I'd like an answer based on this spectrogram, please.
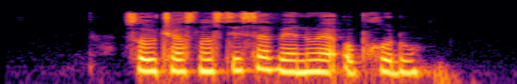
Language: Czech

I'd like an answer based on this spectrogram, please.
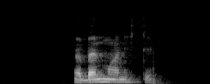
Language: Eton (Cameroon)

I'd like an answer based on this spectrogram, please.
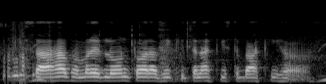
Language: Bhojpuri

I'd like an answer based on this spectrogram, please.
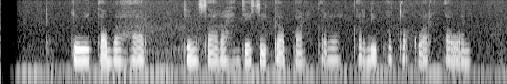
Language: Sundanese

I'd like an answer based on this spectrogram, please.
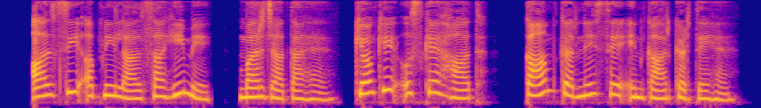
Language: Hindi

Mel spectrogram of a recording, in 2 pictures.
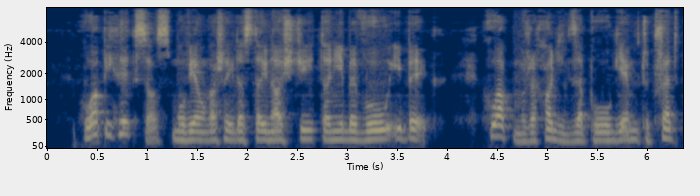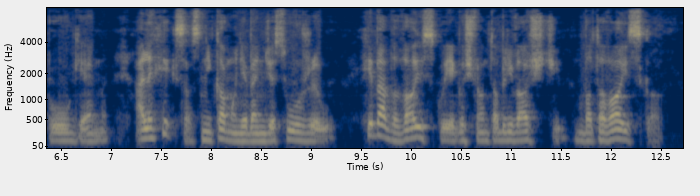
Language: Polish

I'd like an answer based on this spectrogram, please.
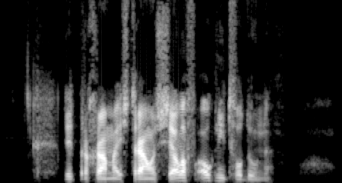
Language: Dutch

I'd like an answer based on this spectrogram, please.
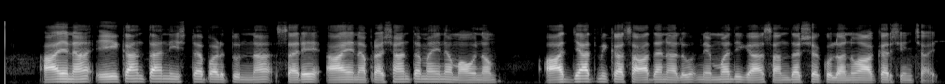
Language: Telugu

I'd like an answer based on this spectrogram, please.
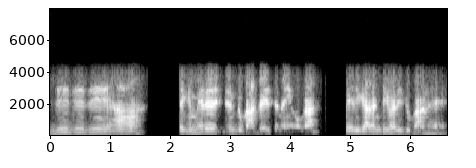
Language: Hindi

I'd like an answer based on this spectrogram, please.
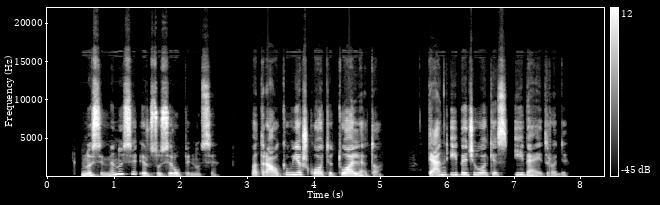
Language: Lithuanian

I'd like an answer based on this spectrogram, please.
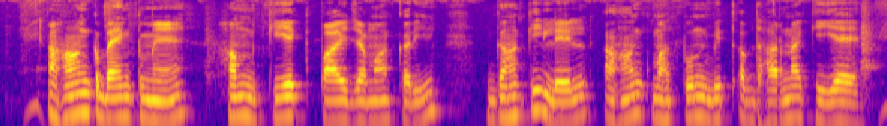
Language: Maithili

